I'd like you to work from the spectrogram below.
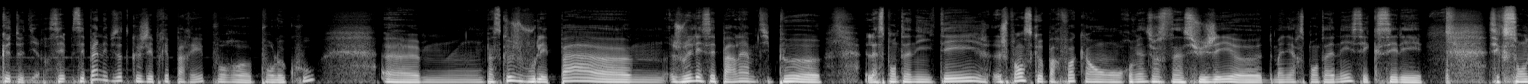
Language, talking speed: French, 210 wpm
